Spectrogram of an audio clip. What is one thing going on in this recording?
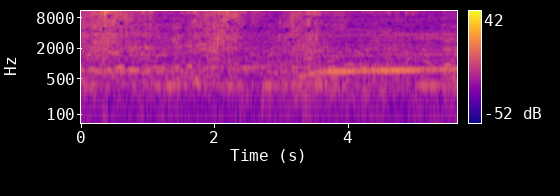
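Water splashes as a child wades through it.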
